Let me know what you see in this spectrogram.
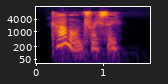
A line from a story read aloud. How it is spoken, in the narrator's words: said Stella firmly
